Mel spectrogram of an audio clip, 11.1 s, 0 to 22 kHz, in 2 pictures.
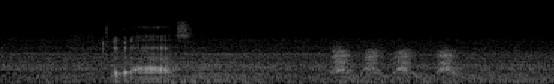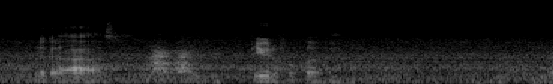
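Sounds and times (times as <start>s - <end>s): puppy crying: 3.3s - 4.6s, 7.1s - 7.6s.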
